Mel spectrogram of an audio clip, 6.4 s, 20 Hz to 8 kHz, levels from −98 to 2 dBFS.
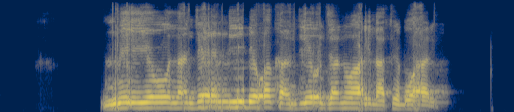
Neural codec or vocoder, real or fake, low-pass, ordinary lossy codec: codec, 44.1 kHz, 2.6 kbps, SNAC; fake; 7.2 kHz; Opus, 64 kbps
